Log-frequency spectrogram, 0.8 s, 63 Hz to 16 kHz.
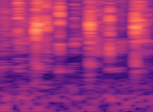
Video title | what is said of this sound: Gundam 101 w/ JOBBY! Part 3: Clear Coat Cancer | you hear that ball in there that ball is going to mix up all the paint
